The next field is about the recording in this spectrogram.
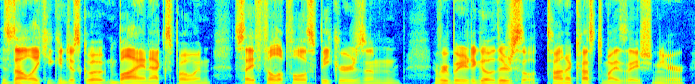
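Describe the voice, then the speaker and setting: A man hosts a casual interview. His voice sits a bit low and sounds smooth and clear. It is recorded dry, with very little room sound. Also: fairly even intonation, fast, a bit bright, dry recording. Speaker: interview host.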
